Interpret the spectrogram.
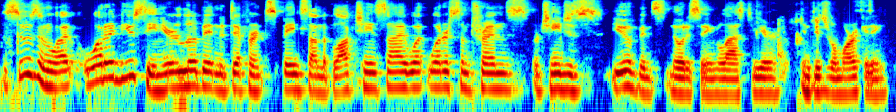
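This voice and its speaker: Man, panel host, slightly high voice, casual, chatty, encouraging, unscripted. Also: fairly quick, few pauses, a little hiss or hum.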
